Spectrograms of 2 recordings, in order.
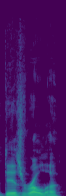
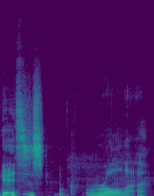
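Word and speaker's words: Disrolla: this guy's name is dis Rolla dis Rolla MH okay uh okay like dizzy roller CU it rolls around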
